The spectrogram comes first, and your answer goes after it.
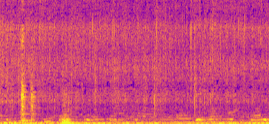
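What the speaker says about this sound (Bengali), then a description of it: "আমি ভেজে রাখা ভেন্ডিটা দিয়ে দিচ্ছি।" Fried okra is added to a sizzling spice masala and stirred, producing a constant close sizzle with soft stirring scrapes and a small bump as the okra goes in.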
